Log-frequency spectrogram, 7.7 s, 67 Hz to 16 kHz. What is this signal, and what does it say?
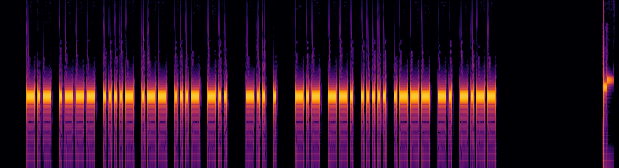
Morse code, heard as a keyed tone, about 36 wpm, 700 Hz. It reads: KJ4WVD DE KG5JNY
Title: USA Callsign DE Callsign - 6 Characters - 35wpm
